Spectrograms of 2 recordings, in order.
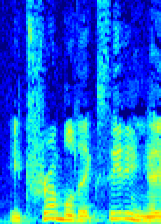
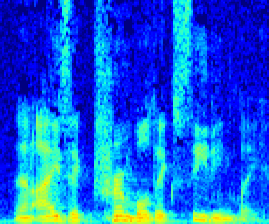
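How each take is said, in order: First: Raised and weighted "He trembled exceedingly"; emphatic repeat. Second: Said in the usual way. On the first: Acted. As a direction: lean on "trembled exceedingly" to drive it home.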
